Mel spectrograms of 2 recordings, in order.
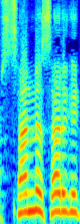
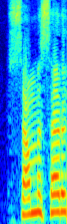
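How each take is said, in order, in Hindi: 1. पहले अक्षर का अंत n ध्वनि से होता है। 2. पहले अक्षर का अंत m ध्वनि से होता है। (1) "आप साउंड निकाल रहे हो नए की" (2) "समसर्ग नहीं कह रहे हो आप"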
